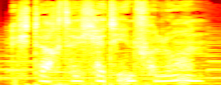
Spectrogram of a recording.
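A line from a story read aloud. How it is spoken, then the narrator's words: Soft voice. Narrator (German): sagte sie leise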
